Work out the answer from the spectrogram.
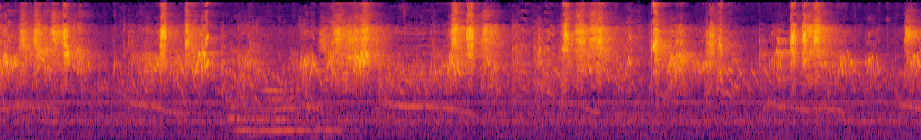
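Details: A group of budgerigars keeps up continuous high, twittering chatter in rapid pulses, with short slurred whistles and a brief low steady tone near the middle, against a faint background hum.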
